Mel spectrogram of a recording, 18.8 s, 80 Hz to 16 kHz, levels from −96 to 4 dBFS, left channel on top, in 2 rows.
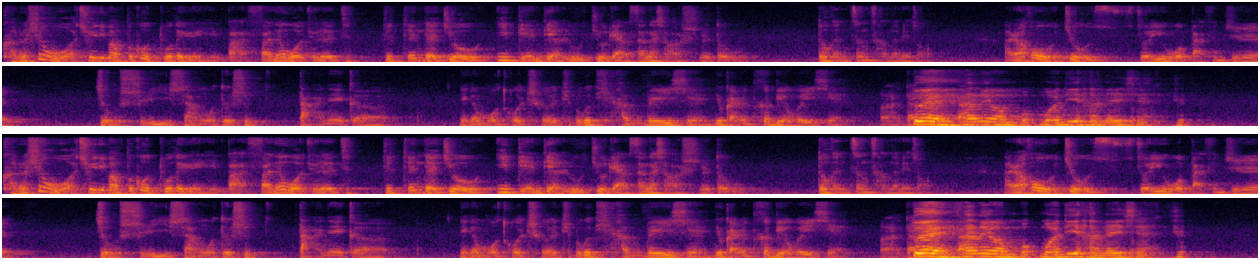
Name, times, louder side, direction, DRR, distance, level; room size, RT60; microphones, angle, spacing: voice 1, 0.0-5.6 6.1-7.0 7.5-9.6 10.1-11.4 11.6-12.4 12.8-16.7 17.8-18.0, right 1 dB, 15° right, 0.9 m, -33 dB
voice 2, 16.2-18.3, right 2 dB, 45° right, 0.7 m, -22 dB
26.5 x 9.7 x 4.6 m
head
